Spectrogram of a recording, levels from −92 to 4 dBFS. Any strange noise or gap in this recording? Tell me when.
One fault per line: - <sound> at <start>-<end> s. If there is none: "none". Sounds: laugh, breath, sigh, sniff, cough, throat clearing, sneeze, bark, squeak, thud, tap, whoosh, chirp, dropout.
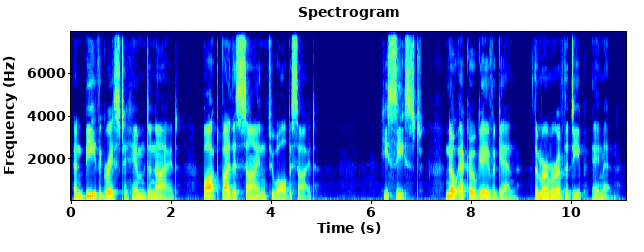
none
